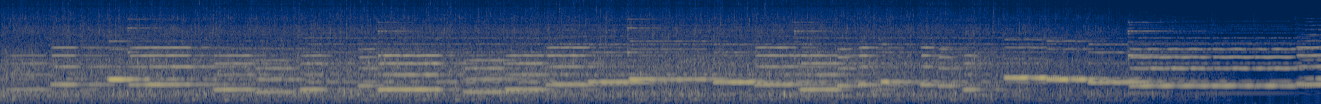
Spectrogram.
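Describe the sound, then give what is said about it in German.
Steady rushing of flowing river water fills the background while a gentle, chiming melody plays over it; near the end the water noise drops away, leaving only lingering bell-like tones. “Ich schließe die Augen und höre dem Fluss zu.”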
